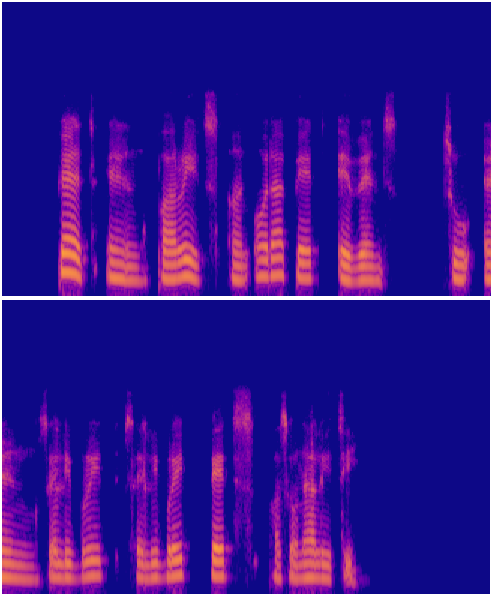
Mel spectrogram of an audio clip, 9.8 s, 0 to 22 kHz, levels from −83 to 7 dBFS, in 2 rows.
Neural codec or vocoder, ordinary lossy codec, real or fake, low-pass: codec, 16 kHz, 16 kbps, FunCodec, trained on Chinese and English, 50 frames a second; Opus, 16 kbps; fake; 7.2 kHz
